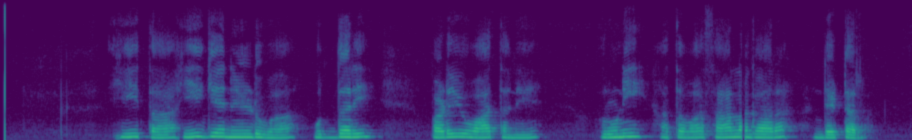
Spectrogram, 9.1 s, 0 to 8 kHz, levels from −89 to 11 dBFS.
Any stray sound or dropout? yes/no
yes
